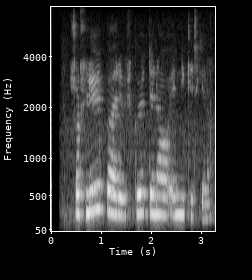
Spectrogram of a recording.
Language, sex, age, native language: Icelandic, female, 11, Icelandic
